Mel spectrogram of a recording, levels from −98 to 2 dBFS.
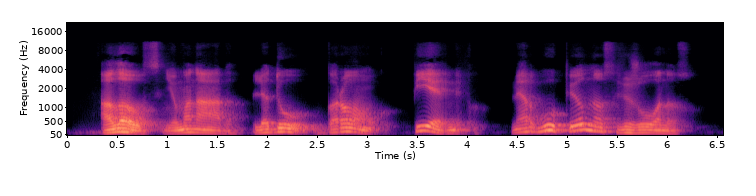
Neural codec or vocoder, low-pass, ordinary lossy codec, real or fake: codec, 24 kHz, 0.9 kbps, WavTokenizer, large speech release; 10.8 kHz; MP3, 64 kbps; fake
